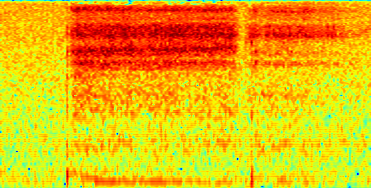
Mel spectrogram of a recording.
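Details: Pet dog snoring and twitching in his sleep indoors: one long, drawn-out wheezy breath with a hissy high rasp over a low steady hum, lasting just over a second, then a short snort.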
